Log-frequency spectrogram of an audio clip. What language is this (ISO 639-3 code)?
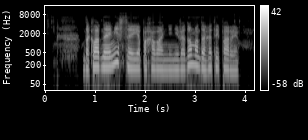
bel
